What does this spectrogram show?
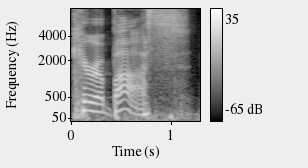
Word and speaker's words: Kiribati: mr cara body and call him hello mr kiribati happy new year one there you go it's four in the morning oh good that's all we needed to know thank you it's pronounced kiribati but it's spelled k-i-r-i-b-a-t-i oh we we used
